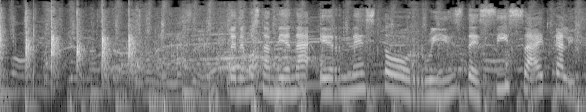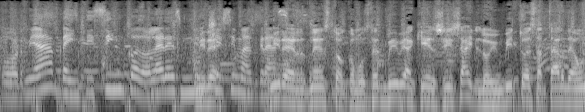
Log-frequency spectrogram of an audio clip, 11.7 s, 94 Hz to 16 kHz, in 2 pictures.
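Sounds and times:
crisp claps: 0.0 - 1.6
speech: 2.3 - 11.7.

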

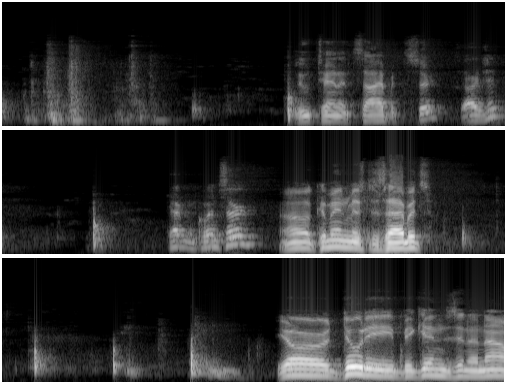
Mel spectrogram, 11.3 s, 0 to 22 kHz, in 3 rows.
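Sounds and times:
door shutting with a firm knock: 0.0 - 1.3
door opening with a rattling scrape: 0.2 - 1.3
speech: 2.2 - 3.9, 5.0 - 7.1, 9.6 - 11.2.

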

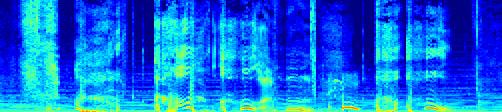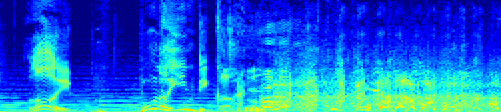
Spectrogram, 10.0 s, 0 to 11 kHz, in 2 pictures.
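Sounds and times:
person faking raspy coughs imitating coughing from smoking marijuana: 0.3 - 4.6
speech: 1.8 - 4.6, 5.3 - 5.8, 6.4 - 10.0
laughter: 7.3 - 10.0.

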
